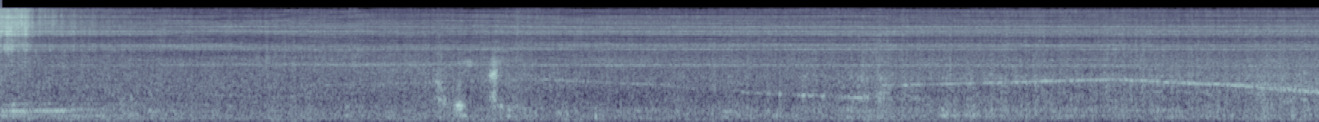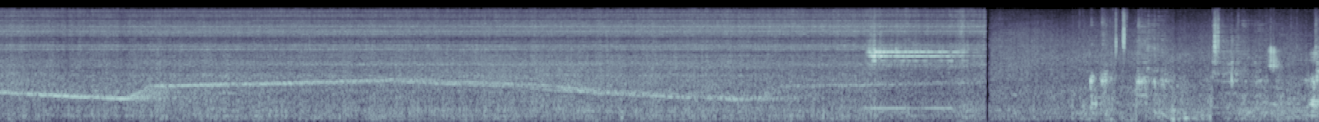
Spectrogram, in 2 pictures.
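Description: A faint siren wailing, its pitch slowly rising and falling twice, over a faint steady hiss from the handheld fiber laser welding that cuts off shortly before the end. A couple of clicks come about three and a half seconds in, and a short beep near the end.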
